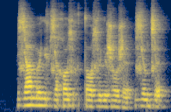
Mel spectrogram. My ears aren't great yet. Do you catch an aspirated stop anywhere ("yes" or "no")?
no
